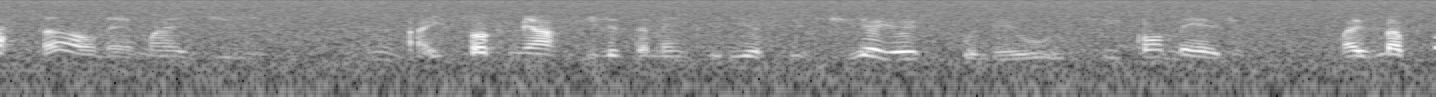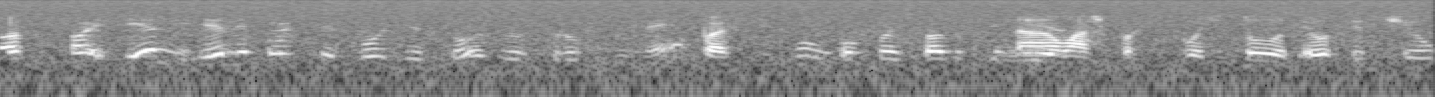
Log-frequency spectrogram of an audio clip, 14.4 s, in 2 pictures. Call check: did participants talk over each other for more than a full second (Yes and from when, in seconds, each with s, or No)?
No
